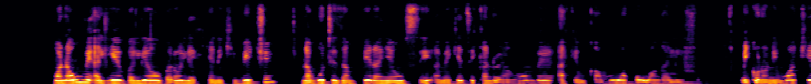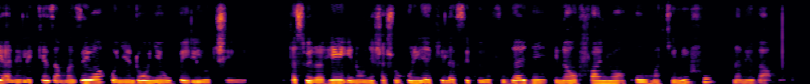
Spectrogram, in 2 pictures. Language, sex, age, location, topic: Swahili, female, 25-35, Mombasa, agriculture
